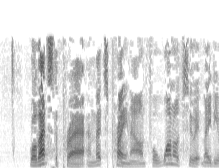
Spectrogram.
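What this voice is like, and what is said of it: Usual voice. Nothing is said of it.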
